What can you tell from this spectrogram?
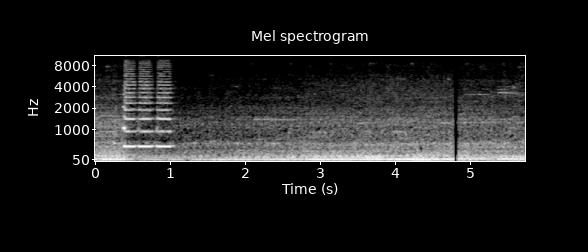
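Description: A vehicle horn gives three quick toots about half a second in, over the steady low drone of the bus's engine and road noise heard from inside the cab.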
